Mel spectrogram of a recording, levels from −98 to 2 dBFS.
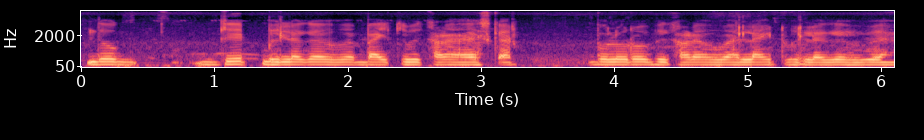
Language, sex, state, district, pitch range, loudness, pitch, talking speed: Hindi, male, Jharkhand, Palamu, 135-140 Hz, -13 LUFS, 135 Hz, 195 wpm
